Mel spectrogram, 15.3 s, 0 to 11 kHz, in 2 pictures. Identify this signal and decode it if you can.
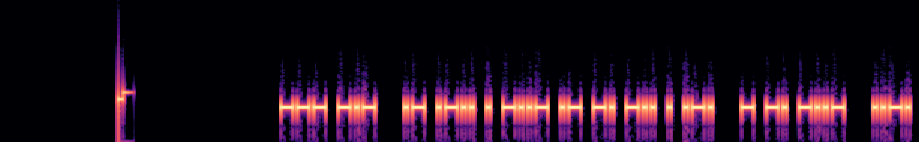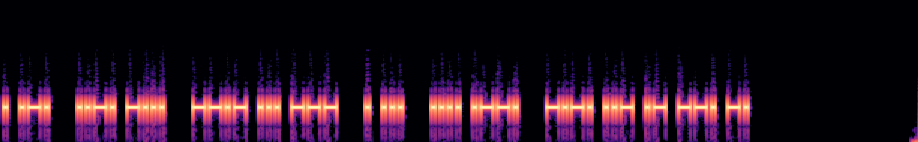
Morse code, heard as a keyed tone, about 36 wpm, 700 Hz. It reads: OK ALEXANDER TNX FER FB QSO ES HP CUAGN
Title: K1USN SST QSO Practice 35wpm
